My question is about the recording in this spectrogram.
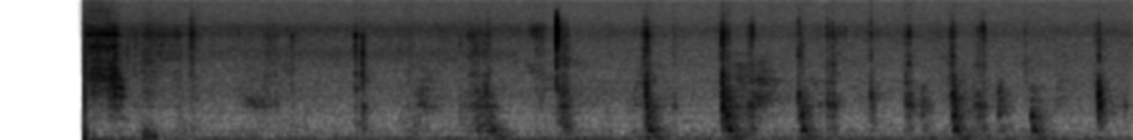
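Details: Lada Vesta suspension knock: sharp, irregular knocks, about ten in six seconds, over low road rumble, identified as worn stabilizer (sway bar) links.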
